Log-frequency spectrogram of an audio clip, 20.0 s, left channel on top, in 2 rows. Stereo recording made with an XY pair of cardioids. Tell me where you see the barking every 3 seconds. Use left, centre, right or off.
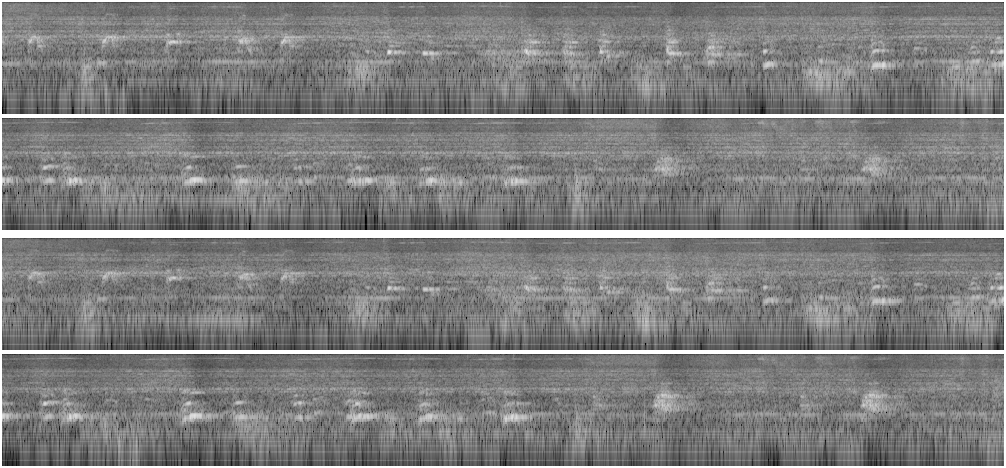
left, left, left, centre, right, right, right.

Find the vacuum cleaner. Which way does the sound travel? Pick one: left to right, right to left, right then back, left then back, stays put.
right then back.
